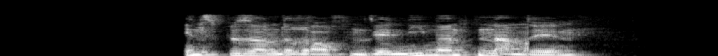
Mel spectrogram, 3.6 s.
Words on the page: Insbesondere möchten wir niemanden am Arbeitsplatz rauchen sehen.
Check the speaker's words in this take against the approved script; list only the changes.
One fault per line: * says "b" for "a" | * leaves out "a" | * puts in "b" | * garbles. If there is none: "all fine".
* says "rauchen" for "möchten"
* leaves out "Arbeitsplatz rauchen"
